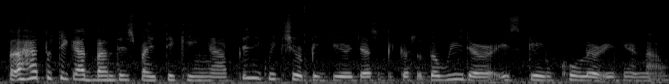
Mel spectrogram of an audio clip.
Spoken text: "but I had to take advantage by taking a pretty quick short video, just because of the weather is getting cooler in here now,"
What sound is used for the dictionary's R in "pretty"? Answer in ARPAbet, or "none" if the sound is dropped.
L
